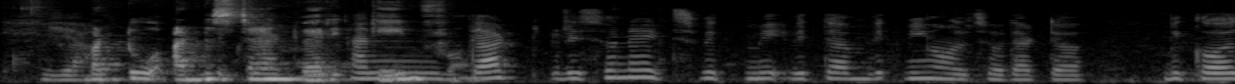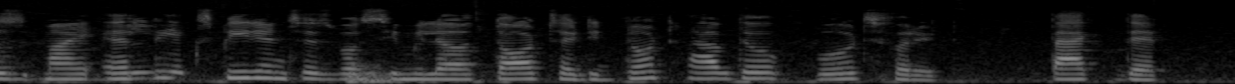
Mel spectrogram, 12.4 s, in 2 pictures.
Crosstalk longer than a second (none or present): present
